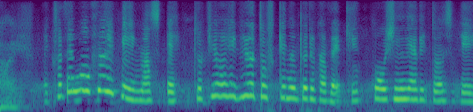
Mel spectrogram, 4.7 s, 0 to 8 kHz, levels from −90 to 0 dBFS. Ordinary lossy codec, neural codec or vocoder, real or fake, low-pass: none; codec, 16 kHz, 1 kbps, FreqCodec, smaller model; fake; none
